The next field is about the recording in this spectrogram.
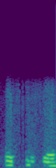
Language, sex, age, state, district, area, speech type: Hindi, female, 30-45, Uttar Pradesh, Varanasi, rural, conversation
